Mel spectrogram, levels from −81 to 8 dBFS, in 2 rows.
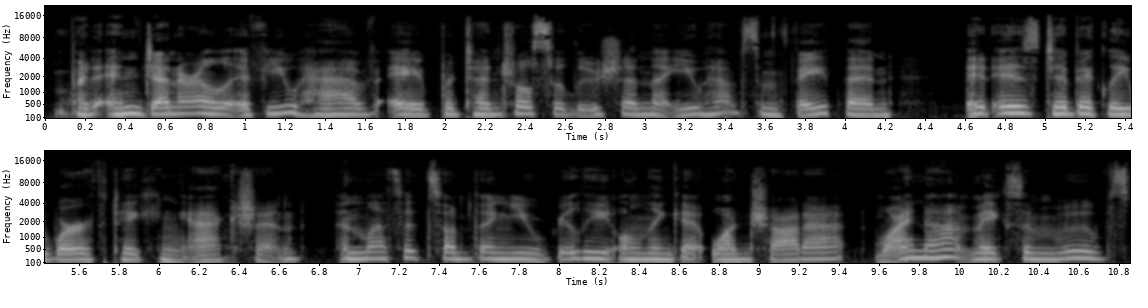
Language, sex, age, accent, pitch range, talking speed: English, female, 20-39, American, 175-200 Hz, 200 wpm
